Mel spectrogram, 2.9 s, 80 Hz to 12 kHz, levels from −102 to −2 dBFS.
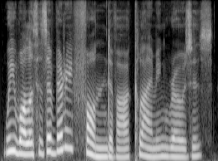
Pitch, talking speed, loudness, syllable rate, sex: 220 Hz, 185 wpm, -18 LUFS, 5.4 syllables/s, female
